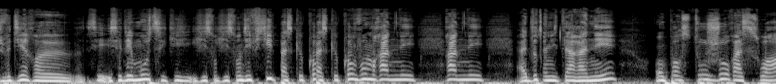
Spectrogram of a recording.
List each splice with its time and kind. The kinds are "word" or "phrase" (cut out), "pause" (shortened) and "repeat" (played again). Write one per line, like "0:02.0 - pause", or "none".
0:02.1 - repeat
0:03.1 - repeat
0:04.4 - repeat
0:05.4 - phrase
